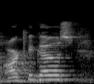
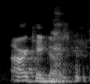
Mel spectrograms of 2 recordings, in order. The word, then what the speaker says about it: Archegos: is at stake here with the, is it pronounced Archegos? I'm sure I'm not pronouncing it correctly. Archegos.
